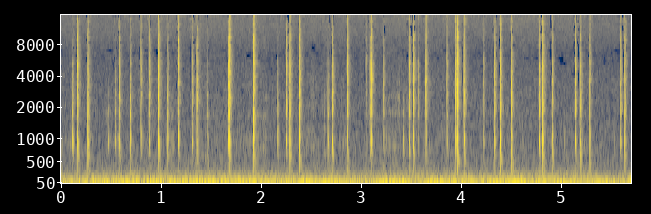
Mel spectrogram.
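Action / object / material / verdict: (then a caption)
tap / clear plastic lid of a flat eyeshadow palette / plastic / none. Long acrylic nails tap rapidly on the clear plastic lid of a flat eyeshadow palette. The result is a quick, irregular run of short, dry clicks with a bright edge, each dying away almost instantly over a steady low hum.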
